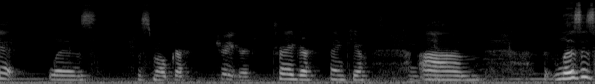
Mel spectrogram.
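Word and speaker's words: Traeger: Trager.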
